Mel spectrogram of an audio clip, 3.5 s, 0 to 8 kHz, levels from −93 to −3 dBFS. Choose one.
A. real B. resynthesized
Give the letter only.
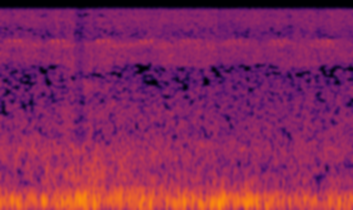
A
